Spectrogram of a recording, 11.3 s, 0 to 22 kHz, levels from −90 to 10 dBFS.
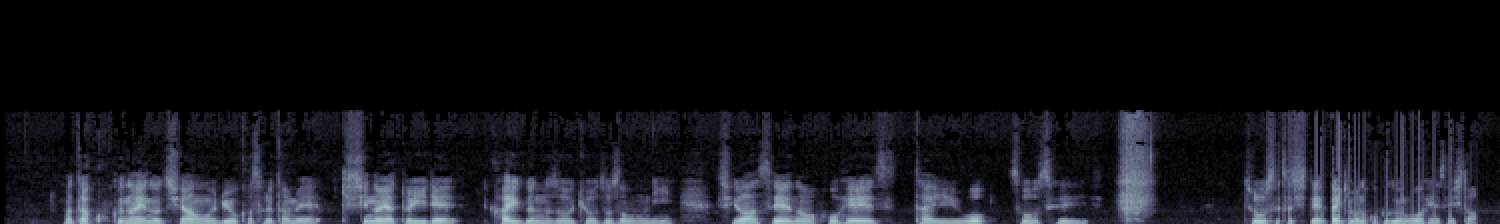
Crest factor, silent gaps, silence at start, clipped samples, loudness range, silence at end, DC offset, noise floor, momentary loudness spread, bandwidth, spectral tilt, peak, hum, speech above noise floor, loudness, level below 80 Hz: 24 dB; none; 0.5 s; under 0.1%; 4 LU; 0.15 s; under 0.1%; -67 dBFS; 10 LU; 11.5 kHz; -6 dB/octave; 0 dBFS; none; 43 dB; -24 LUFS; -52 dBFS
